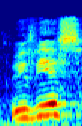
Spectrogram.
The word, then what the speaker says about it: grievous: And when we yearn for the honor of this world, that can become a grievous mistake. Did I pronounce that word right? Grievous? – Mm-hmm. – Grievous. Grievous? – Yes. – Oh, thank you.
